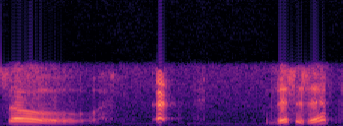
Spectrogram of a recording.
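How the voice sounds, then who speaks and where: A man's voice: mid-range voice, very animated, very slow, breathy edge, dry recording, heavily acted. A man playing a suspicious, drunk older food critic in an audio play. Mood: tipsy. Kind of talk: audio stage-play acting. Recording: tinny narrowband phone-like line.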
